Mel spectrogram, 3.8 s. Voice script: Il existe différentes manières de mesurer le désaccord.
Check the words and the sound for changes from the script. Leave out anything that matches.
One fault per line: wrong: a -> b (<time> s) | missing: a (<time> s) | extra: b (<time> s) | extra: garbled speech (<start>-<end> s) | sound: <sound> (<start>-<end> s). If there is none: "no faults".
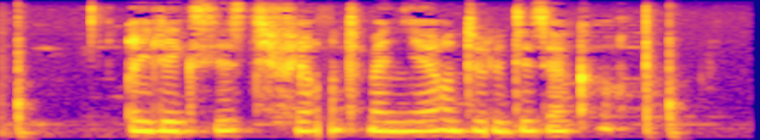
sound: dropout (1.6-1.7 s)
missing: mesurer (2.5 s)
